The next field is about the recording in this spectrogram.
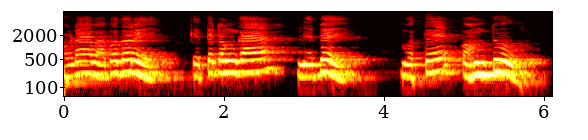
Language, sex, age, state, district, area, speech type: Odia, male, 60+, Odisha, Dhenkanal, rural, spontaneous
